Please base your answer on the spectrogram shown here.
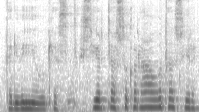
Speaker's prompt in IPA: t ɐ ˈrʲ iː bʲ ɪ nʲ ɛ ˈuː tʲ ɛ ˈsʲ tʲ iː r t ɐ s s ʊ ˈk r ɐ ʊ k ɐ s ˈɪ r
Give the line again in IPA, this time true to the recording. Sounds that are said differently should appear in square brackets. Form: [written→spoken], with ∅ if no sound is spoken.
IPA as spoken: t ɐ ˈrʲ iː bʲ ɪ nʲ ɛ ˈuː [tʲ→kʲ] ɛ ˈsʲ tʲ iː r t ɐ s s ʊ ˈk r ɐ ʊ [k→t] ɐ s ˈɪ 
